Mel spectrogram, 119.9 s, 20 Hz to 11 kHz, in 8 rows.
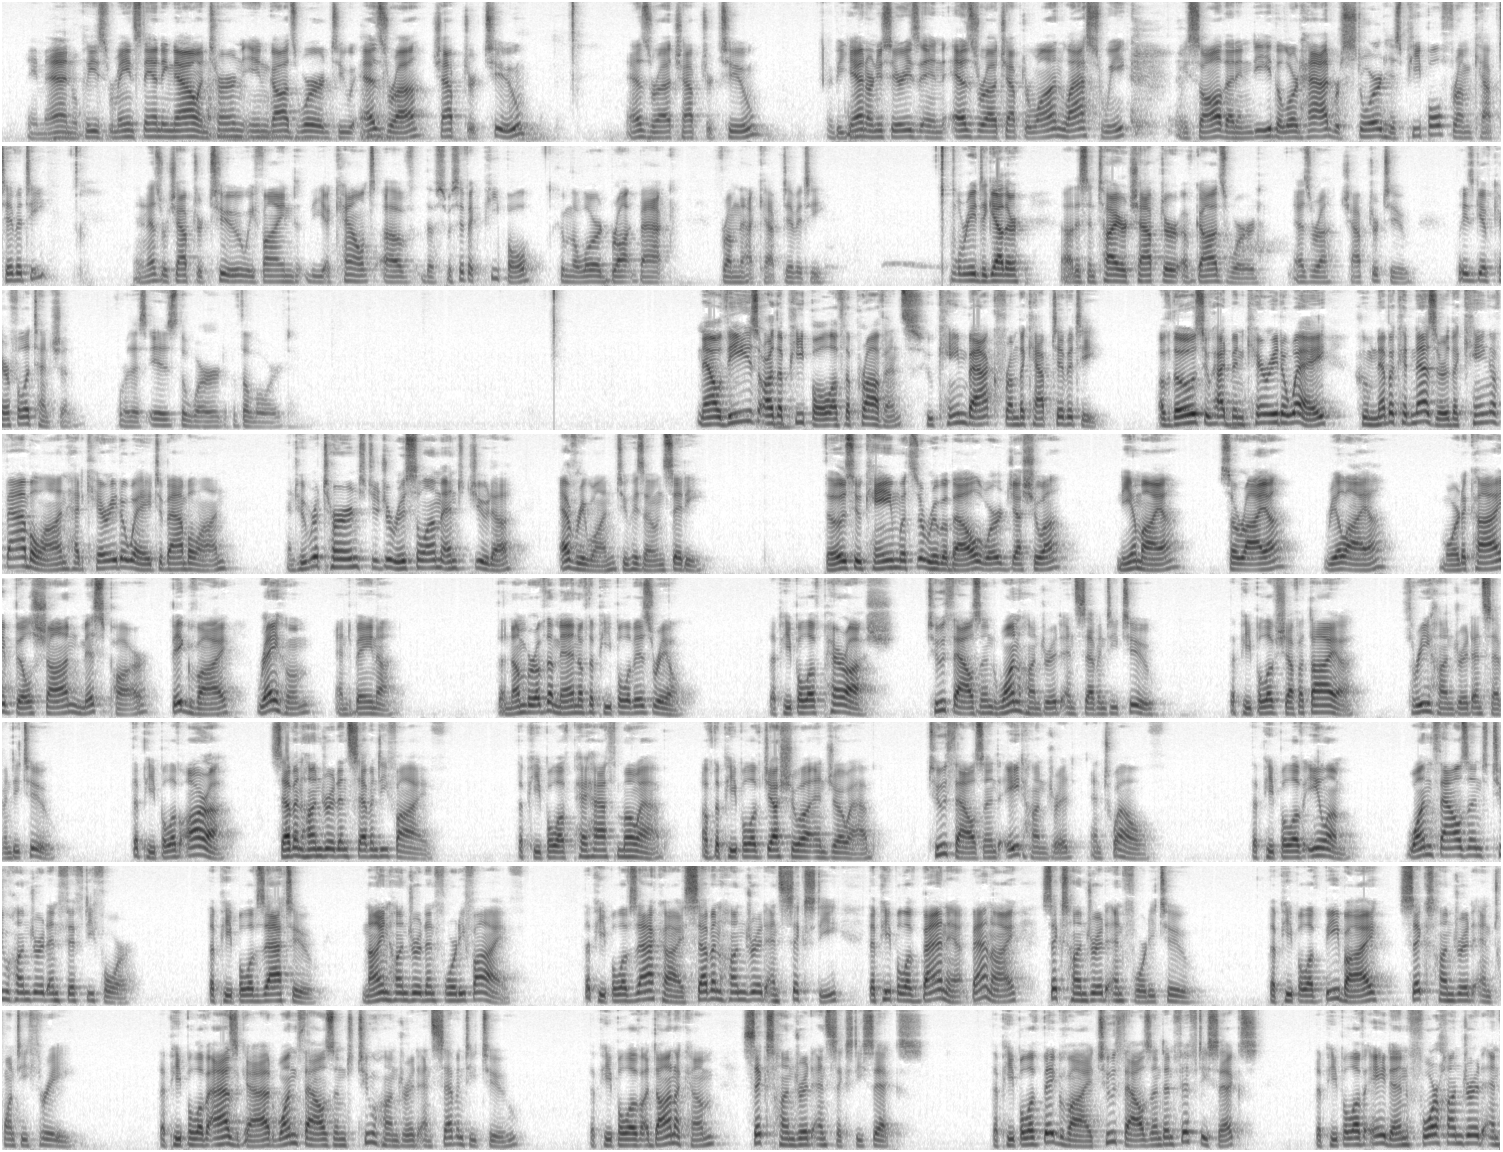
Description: PM Sermon – 2/23/2025 – Ezra 2 – Northwoods Sermons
